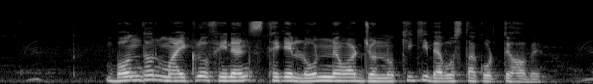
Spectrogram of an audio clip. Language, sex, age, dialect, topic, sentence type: Bengali, male, 25-30, Standard Colloquial, banking, question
